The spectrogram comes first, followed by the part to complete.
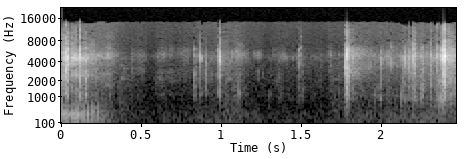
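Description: A few faint, short clicks and taps of objects being handled, in an otherwise quiet small room.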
